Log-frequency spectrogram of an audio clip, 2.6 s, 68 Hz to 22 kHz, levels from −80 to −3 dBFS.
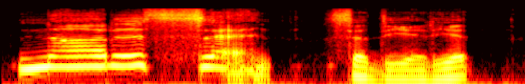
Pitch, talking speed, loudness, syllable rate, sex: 170 Hz, 135 wpm, -17 LUFS, 3.5 syllables/s, male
